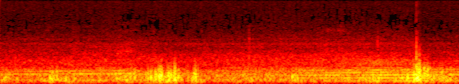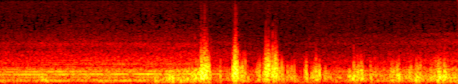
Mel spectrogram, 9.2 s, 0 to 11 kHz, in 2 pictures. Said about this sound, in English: Slow down! Fucking prick car. Going fucking 60 miles an hour down the fucking road.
